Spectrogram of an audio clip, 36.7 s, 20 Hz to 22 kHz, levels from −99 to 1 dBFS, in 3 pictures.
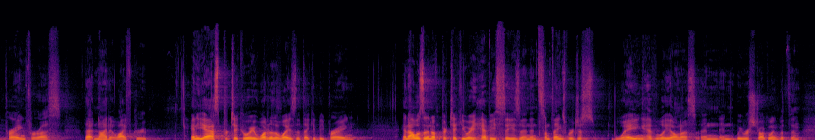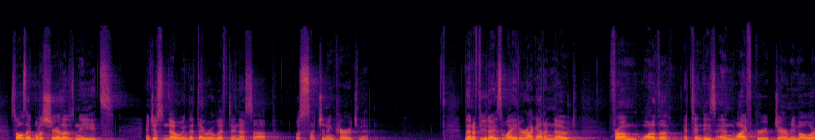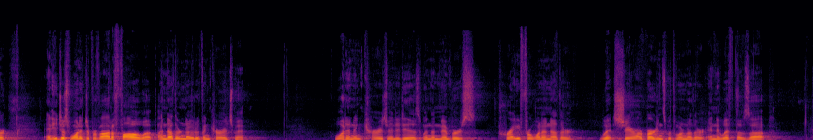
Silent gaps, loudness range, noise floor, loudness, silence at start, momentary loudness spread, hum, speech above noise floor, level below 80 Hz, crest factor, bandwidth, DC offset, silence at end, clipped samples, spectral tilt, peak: none; 6 LU; -79 dBFS; -35 LUFS; 0.05 s; 12 LU; none; 45 dB; under -90 dBFS; 20 dB; 17 kHz; under 0.1%; 0.65 s; under 0.1%; -6 dB/octave; -16 dBFS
